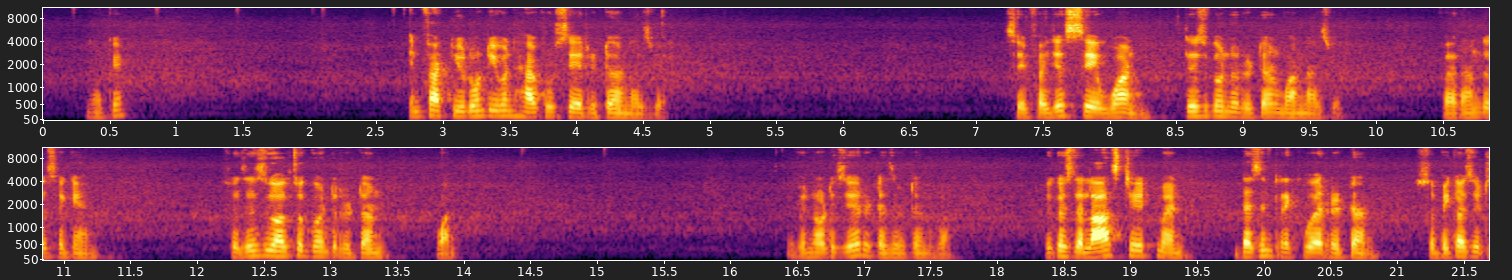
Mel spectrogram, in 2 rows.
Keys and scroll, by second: 4.8 alt+Return, 10.4 super+r.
